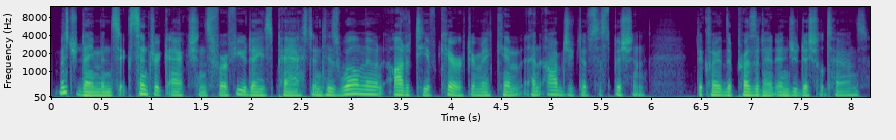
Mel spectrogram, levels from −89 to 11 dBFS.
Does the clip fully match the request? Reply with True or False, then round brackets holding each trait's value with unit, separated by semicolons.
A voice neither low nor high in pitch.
False (120 Hz)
